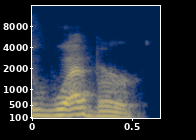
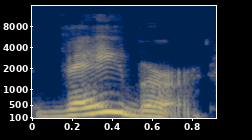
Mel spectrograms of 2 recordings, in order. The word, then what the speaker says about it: Weber: and like for example if they would say um uh Max Weber right away I knew that they were novices because I knew they had mispronounced that sociologist name it's Max vber the W is actually a v in that case so um I knew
